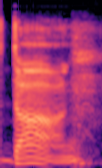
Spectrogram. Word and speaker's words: Ndong: I assume the N is silent. Thomas Dong. The 6'10" out of Canadian out of Montreal. Wait, hold on. Wait, read that guy's name again. It's it's spelled Ndong, but I'm pronouncing it Thomas Dong.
